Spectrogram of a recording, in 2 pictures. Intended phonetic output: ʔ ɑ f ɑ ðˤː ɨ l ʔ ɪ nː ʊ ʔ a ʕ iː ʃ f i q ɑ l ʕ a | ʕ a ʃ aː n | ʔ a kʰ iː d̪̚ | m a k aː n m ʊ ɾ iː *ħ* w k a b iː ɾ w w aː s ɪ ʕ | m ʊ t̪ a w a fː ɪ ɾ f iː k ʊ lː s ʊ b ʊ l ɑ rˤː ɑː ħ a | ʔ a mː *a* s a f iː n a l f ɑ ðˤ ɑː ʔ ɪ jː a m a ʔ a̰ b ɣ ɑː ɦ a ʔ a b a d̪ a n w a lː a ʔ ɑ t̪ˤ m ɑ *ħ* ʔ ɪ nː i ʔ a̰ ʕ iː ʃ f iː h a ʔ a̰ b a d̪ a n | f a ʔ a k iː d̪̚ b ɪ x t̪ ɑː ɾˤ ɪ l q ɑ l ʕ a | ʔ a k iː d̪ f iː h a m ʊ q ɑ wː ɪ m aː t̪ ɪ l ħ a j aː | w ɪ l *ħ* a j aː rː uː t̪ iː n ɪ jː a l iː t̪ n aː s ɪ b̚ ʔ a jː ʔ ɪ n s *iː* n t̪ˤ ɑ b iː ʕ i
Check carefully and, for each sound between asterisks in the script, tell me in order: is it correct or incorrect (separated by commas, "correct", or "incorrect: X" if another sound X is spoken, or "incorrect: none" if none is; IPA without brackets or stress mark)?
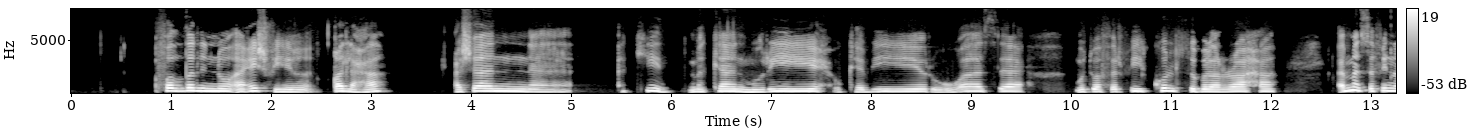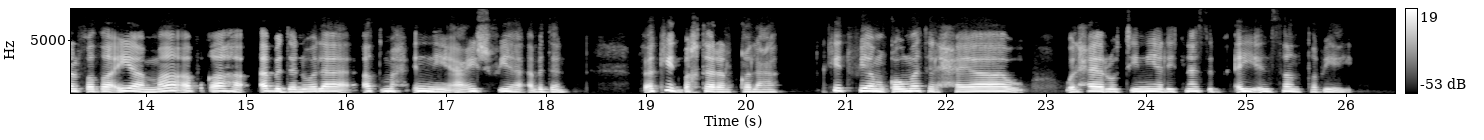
correct, correct, correct, correct, incorrect: aː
